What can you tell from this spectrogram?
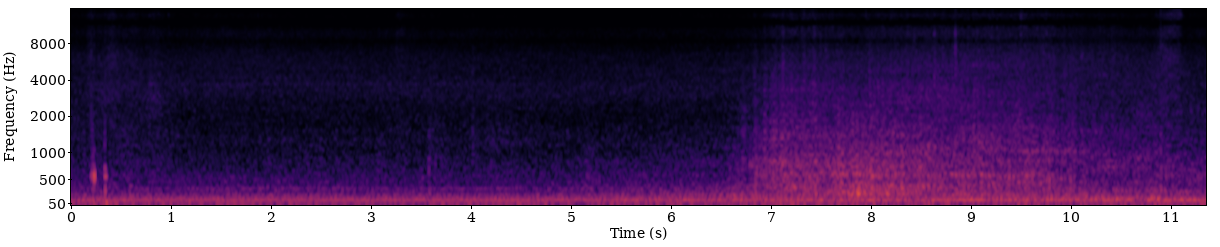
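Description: Inside a car in a Laserwash G5 touchless car wash: a steady low hum, joined about seven seconds in by the louder hiss of high-pressure water spray hitting the roof and sunroof.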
